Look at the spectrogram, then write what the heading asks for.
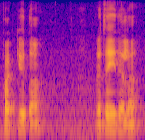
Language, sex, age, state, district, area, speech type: Telugu, male, 18-30, Telangana, Suryapet, urban, spontaneous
